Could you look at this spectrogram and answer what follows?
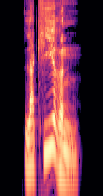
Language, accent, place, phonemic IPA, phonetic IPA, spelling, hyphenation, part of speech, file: German, Germany, Berlin, /laˈkiːʁən/, [laˈkʰiːɐ̯n], lackieren, la‧ckie‧ren, verb, De-lackieren2.ogg
- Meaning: to lacquer, to varnish, to paint (with a uniform coating, either protective or for coloring)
